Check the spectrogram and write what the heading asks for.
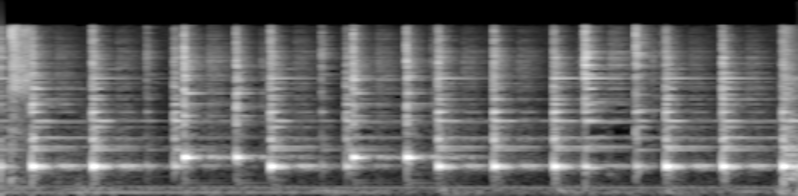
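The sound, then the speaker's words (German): A spoon bangs on metal cooking pots at the stove during cooking, in a steady, fast rhythm, with loud ringing clangs repeating about three times a second, with no voices. “Und beim Kochen wird es laut, wenn Paul mit dem Löffel auf die Töpfe haut.”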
